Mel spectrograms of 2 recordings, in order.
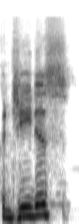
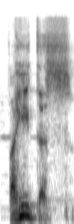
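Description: First: The j is said as a hard j sound. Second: The j is said as a breathy h sound. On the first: The speaker calls it wrong. "It's not fajitas" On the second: The speaker calls it right. "I don't pronounce the J"

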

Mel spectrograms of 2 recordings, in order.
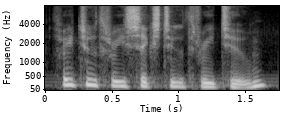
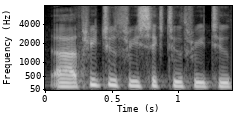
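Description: First: The number is read slowly. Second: The number is read quickly. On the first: The speaker calls it right. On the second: The speaker calls it wrong.

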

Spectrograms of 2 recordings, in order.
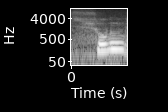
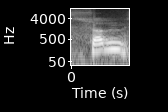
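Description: First: The vowel is an oo sound. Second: The vowel is not an oo sound. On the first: The speaker calls it right. "c'est sum, c'est-à-dire avec un ou" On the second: The speaker calls it wrong. "c'est pas somme"

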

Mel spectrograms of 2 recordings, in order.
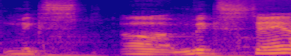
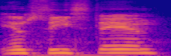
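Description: First: MC is blended into one syllable, like 'Mick'. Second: MC is spoken as two separate letters. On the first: "He pronounced it [name]" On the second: "I thought it was MC Stan"

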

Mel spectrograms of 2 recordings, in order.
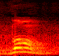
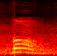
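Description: The two takes are said the same way.

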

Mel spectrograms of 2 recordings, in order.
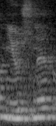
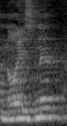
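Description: First: The name is pronounced the English way. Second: The name is pronounced the German way. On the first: "algunos lo pronuncian a la inglesa" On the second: "otros a la alemana"

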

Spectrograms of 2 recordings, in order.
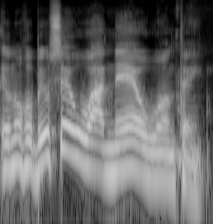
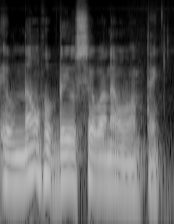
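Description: First: The stress falls on the word anel. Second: It is said flat, with no word stressed. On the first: "Eu roubei a bota" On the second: "Sem ênfase. ... Uma coisa bem monocórdica"

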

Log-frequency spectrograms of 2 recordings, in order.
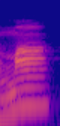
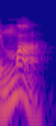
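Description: First: The syllable is said with the first tone. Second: The syllable is said with the fourth tone. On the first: It means mother. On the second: It means to scold someone.

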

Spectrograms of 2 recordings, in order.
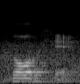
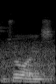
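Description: First: The name begins with an h sound. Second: The name begins with a j sound. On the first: The speaker calls it right. "it is pronounced as Jorge" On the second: The speaker calls it wrong. "In Spanish, it is not pronounced as George"

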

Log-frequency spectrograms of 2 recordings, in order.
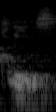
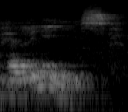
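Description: First: The first syllable's schwa is dropped entirely. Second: The first syllable's schwa is clearly heard. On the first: "the schwa sound can also be swallowed" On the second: "this word is police"

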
